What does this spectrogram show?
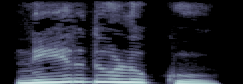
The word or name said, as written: ನರೆದಲೆಗ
